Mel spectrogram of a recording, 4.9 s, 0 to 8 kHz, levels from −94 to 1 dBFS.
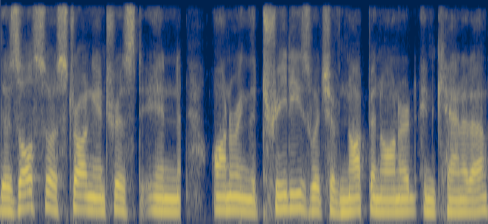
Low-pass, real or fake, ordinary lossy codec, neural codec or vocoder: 7.2 kHz; real; MP3, 64 kbps; none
